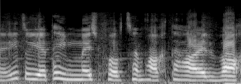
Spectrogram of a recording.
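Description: Speech only: a woman talking in Armenian.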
